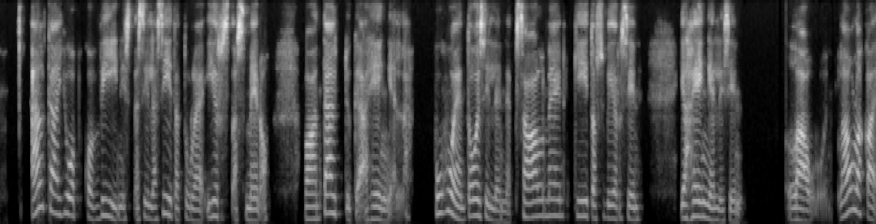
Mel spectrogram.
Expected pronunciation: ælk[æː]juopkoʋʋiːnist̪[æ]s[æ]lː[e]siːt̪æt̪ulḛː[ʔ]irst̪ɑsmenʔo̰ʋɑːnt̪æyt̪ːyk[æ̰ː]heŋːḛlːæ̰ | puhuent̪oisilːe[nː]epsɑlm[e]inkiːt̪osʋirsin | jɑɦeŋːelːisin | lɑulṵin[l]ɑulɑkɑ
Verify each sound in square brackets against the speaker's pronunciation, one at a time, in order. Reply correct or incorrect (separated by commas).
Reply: correct, correct, incorrect, incorrect, correct, correct, correct, correct, correct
